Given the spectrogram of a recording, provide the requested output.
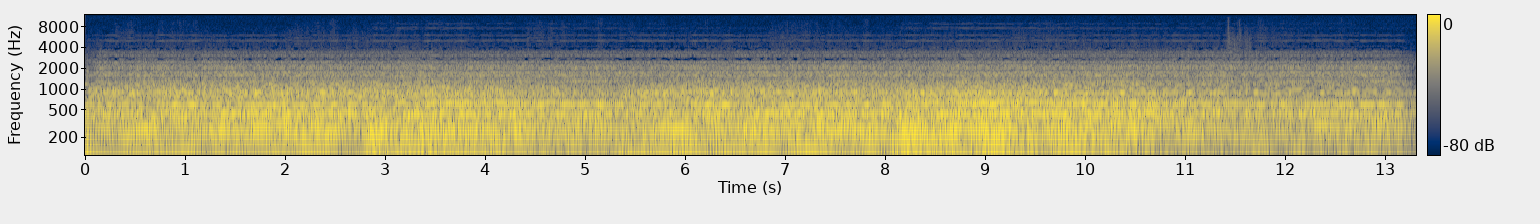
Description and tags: landoforcs90bpm
Siren based pad layered with some light/high padsounds.Ambient texture. 90 bpm 4/4. Duration: 5 bars.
